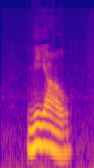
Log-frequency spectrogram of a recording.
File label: "miauw", Dutch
